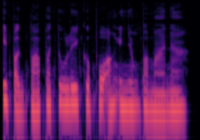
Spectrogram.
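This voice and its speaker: A woman narrator acts out a devoted young wife in a romance tale. She is grateful and heartfelt, speaking softly in a dry recording. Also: low voice, steady tone, a little fast, no room sound, close to an everyday voice. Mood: solemn, resolved.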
